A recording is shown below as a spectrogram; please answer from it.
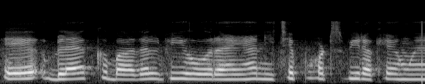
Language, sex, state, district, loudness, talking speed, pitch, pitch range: Hindi, female, Madhya Pradesh, Katni, -14 LUFS, 185 wpm, 255 Hz, 240-270 Hz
